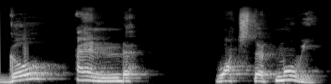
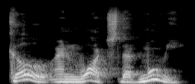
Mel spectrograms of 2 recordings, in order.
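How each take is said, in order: First: Each word said apart, "Go and" fully pronounced; careful go and. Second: "go" and "and" kept apart, no linking; separate go and. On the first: Teacher showing learners the careful way, each word separate. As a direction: spell out "Go and" as two clear words. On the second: Teacher demonstrating the unlinked learner version. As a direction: say "Go and" word by word. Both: Shown as a demonstration. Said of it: "That's how we speak".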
